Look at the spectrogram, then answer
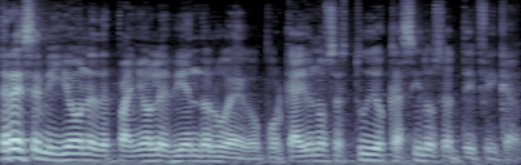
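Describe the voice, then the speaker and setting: Ordinary pitch variation marks this man's medium-pitched voice. He talks at a fairly quick pace. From Dominican Republic, San Pedro de Macorís; Dominican Republic. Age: 50s. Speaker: broadcaster and media commentator; TV interview guest. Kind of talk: interview. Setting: studio. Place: studio. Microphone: lapel.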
